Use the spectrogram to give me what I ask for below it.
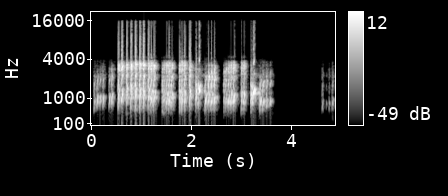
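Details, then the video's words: White-breasted waterhen call used as a lure for bird trapping; loud harsh croaking notes in a rapid uneven run of about two dozen, then a pause and a final short burst. "suara asli burung ruak-ruak pemikat"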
